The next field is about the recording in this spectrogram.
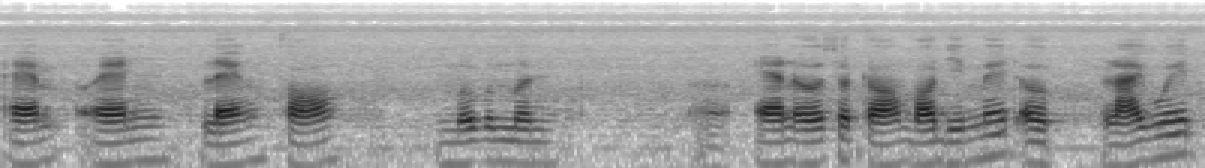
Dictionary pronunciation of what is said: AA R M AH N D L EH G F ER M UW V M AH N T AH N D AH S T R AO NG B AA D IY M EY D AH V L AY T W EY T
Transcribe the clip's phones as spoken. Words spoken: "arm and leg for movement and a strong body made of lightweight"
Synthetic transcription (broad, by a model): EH M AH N L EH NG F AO M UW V M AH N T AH N AH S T AO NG B AA D IY M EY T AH P L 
